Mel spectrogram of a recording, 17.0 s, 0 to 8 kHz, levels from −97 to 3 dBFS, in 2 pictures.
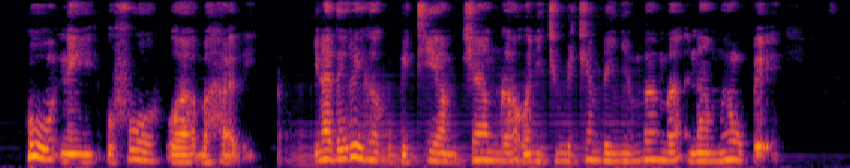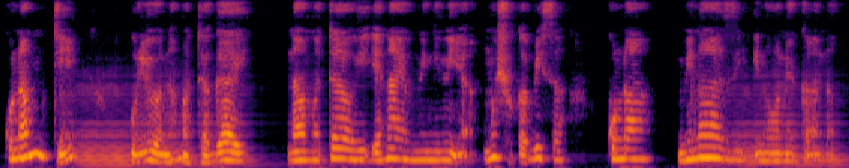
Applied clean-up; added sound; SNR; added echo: neural mask model DeepFilterNet 3.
